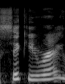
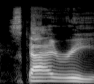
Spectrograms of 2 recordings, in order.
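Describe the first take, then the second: First: The name is said with three syllables. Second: The name is said with two syllables. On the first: The speaker calls it wrong. "I was like Sicky Ray, like everybody says" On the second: The speaker calls it right. "Skyree is is how you pronounce that"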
